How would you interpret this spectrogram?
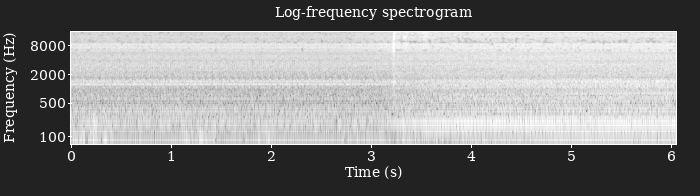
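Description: Engine idles with a low, uneven drone; about halfway a steady low hum joins in and the noise grows louder, cause unclear.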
